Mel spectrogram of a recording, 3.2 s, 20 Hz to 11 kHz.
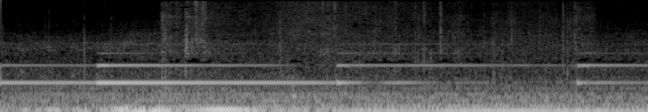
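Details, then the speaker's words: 2004 Toyota Camry, 198,000 miles, after replacing an ignition coil for a misfire: low even idle with no stumbles or skips under a light chime; runs much better, check engine light still on before code erase. "it feels way better but the check engine light is still on"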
